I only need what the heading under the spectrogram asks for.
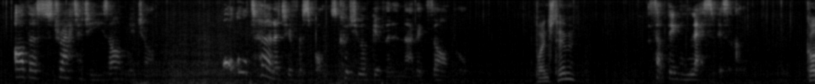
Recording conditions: poor sound quality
